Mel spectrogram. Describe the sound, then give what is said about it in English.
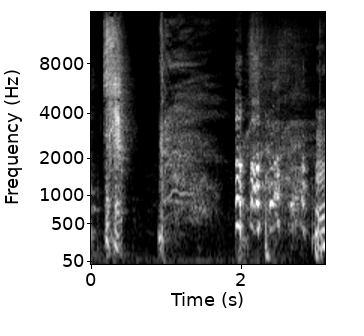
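A single sharp, loud sneeze bursts out, followed by a sudden gasp and a short stretch of laughter and murmured voices. “one sneezed.”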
